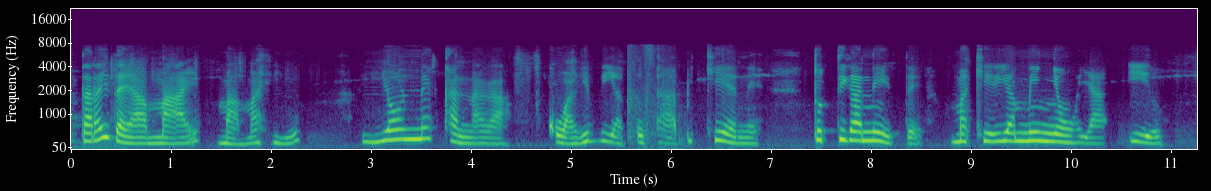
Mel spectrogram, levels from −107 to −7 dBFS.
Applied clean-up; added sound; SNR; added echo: neural separator model SepFormer DNS4.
